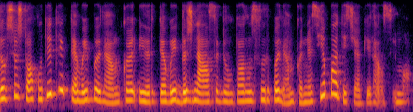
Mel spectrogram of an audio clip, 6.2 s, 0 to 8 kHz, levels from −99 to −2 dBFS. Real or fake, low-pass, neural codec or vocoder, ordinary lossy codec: fake; 7.2 kHz; autoencoder, 22.05 kHz, a latent of 192 numbers a frame, VITS, trained on one speaker; Opus, 24 kbps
